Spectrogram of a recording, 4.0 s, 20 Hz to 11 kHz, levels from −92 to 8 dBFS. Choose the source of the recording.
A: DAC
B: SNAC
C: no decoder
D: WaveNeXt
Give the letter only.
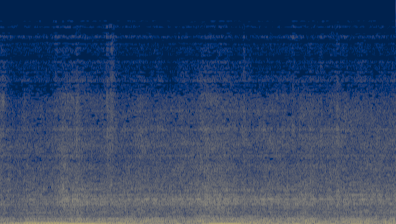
A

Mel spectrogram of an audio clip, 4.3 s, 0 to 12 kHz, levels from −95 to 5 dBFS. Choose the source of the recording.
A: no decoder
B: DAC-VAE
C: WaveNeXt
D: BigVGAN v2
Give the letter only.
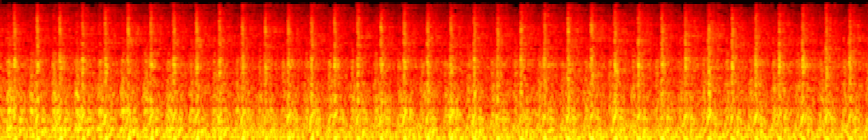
A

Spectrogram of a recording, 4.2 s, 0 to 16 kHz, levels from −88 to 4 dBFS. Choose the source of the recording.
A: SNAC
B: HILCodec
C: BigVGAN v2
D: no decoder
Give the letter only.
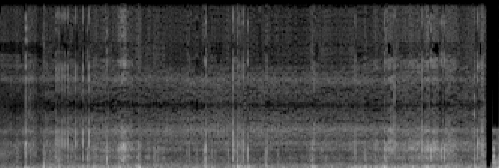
C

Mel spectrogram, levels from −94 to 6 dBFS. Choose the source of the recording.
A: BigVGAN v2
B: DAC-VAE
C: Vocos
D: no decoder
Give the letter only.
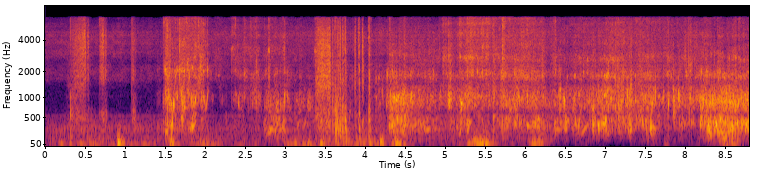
B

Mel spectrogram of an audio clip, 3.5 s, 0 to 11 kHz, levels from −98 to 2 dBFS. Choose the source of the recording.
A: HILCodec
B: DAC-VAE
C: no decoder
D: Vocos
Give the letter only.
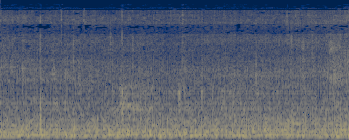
D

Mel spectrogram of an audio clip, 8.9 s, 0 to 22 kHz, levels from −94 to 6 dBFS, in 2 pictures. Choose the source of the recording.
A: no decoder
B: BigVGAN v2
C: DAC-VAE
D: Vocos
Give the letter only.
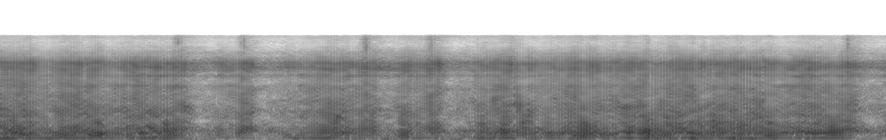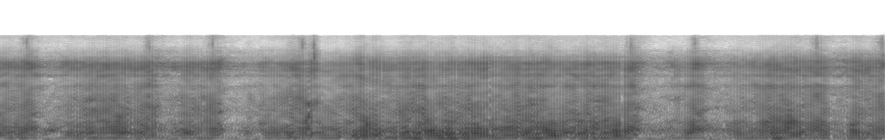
D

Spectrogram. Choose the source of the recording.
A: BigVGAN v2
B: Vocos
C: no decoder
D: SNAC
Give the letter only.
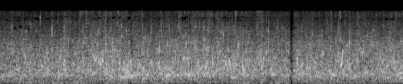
C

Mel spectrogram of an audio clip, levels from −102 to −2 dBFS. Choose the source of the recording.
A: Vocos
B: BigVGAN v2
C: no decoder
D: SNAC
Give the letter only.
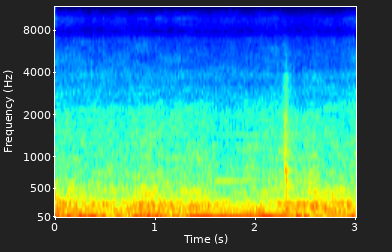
D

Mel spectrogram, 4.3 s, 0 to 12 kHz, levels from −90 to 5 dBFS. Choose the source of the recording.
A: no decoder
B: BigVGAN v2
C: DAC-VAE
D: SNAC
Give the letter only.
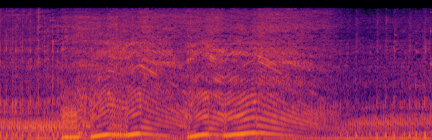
A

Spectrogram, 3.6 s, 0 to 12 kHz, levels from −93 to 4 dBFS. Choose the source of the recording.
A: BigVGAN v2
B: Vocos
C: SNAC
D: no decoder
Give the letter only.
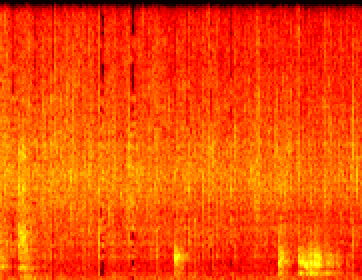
B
